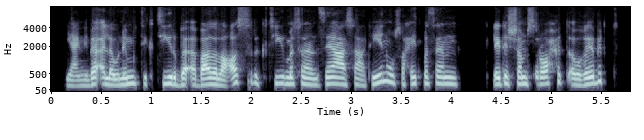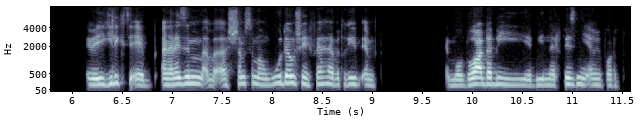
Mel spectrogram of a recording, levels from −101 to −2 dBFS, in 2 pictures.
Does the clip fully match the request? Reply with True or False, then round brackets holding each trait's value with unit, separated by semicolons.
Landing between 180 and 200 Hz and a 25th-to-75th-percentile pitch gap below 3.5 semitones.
True (185 Hz; 2.7 semitones)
